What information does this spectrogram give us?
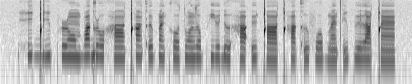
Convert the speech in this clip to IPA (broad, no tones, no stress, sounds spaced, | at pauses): h i ɡ͡ǃ i pʰ ɹ õ b ɑ ɡ ɹ o h ɑ̃ ǃʰ ɑ̃ kʼ ø p æ̃ kʰ o t w õ z o pʰ j y ɗ ɯ h ɑ ʔ y ǃ ɑ ǃʰ ɑ kʼ ɯ f o b æ̃ tʼ i p y l ɑ ǃ æ̃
